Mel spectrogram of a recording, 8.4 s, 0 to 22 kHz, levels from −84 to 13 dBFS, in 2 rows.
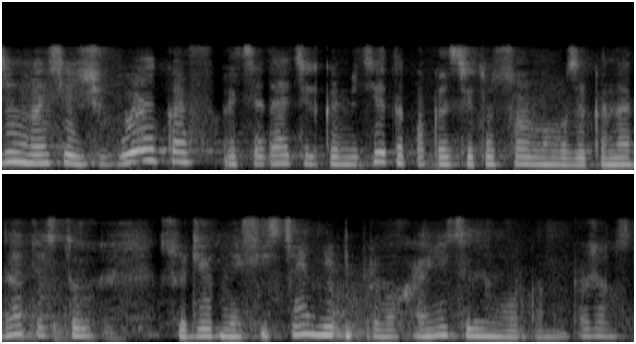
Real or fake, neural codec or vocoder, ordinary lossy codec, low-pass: fake; codec, 44.1 kHz, 2.6 kbps, DAC; none; 7.2 kHz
